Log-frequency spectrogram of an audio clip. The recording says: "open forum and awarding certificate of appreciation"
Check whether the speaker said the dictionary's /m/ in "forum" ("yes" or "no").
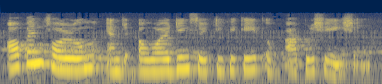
yes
